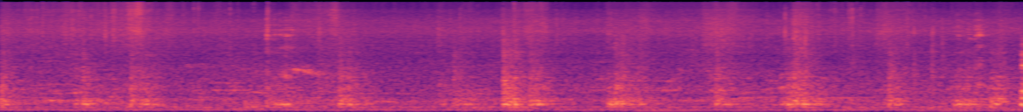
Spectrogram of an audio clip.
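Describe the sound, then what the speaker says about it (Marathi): Ground masala paste (vatan) for Malvani-style black pea sambar frying in a pan, a steady close sizzle broken by periodic scraping stir strokes and light clinks of a spoon against the pan. "चांगलं एकसारखं फ्राय करा।"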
